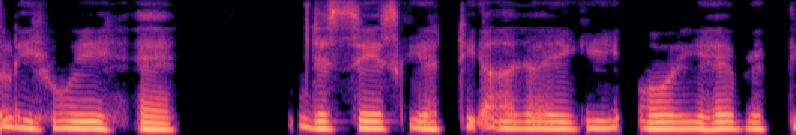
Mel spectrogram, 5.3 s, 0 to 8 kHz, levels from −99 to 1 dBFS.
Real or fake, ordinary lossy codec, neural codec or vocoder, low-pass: real; none; none; none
